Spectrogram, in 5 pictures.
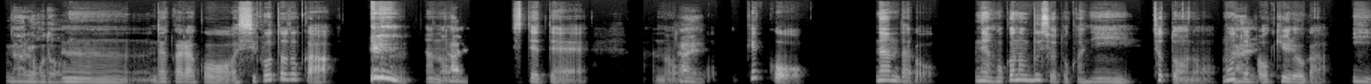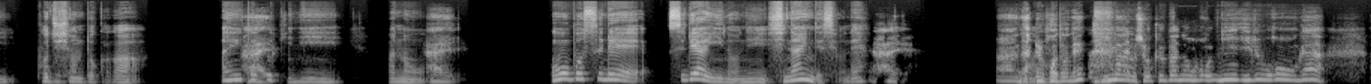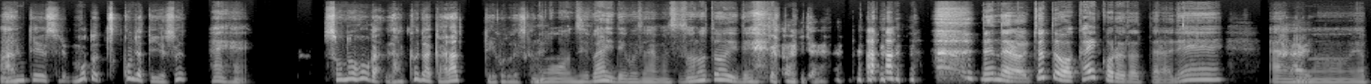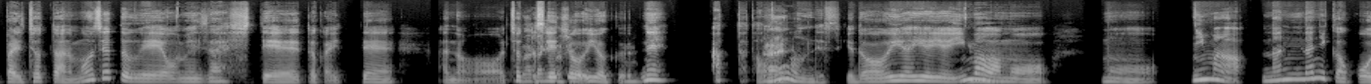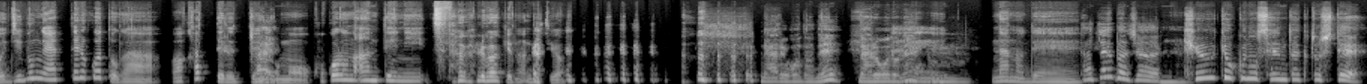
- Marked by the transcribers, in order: throat clearing; laugh; laughing while speaking: "ズバリじゃあ"; laugh; laughing while speaking: "つながるわけなんですよ"; laugh
- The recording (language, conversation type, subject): Japanese, podcast, あなたは成長と安定のどちらを重視していますか？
